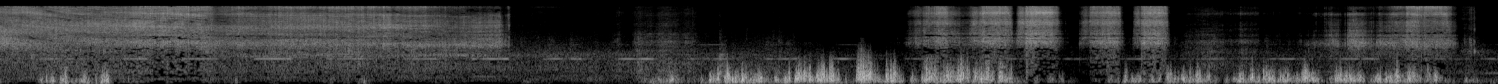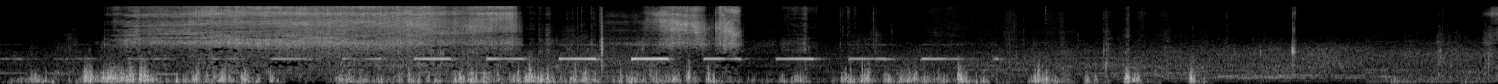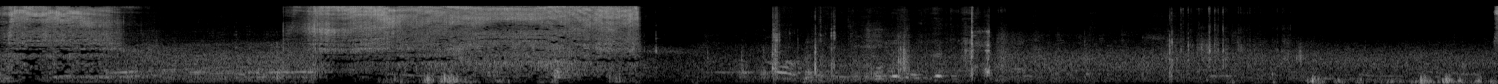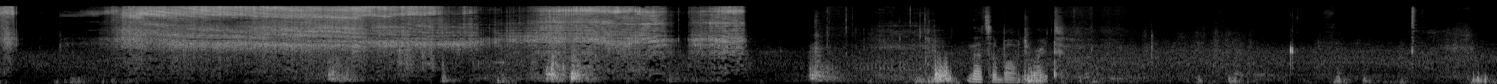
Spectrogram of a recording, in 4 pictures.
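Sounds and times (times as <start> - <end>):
reversing alarm beeping: 0.4 - 3.8, 4.6 - 11.6, 12.5 - 14.1, 14.7 - 25.2
aerosol spray hissing: 9.1 - 11.7.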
